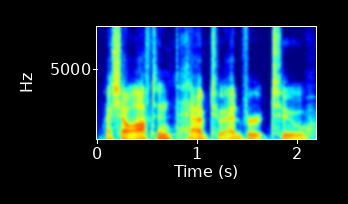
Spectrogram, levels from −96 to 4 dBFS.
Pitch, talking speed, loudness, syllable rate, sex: 115 Hz, 190 wpm, -20 LUFS, 4.7 syllables/s, male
